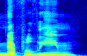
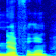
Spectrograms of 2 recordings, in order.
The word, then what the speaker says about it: Nephilim: So were they, were the Nephilim, you heard them say Nephilim, so whatever, however you want to pronounce it, I say Nephilim.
